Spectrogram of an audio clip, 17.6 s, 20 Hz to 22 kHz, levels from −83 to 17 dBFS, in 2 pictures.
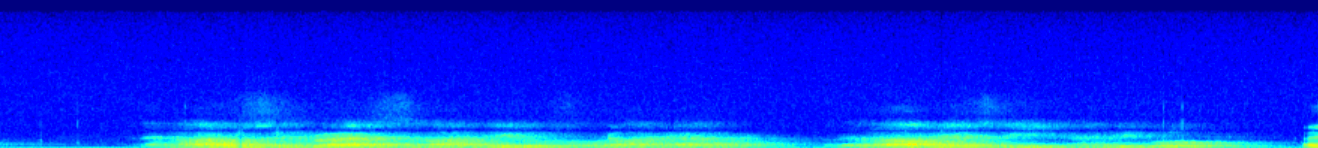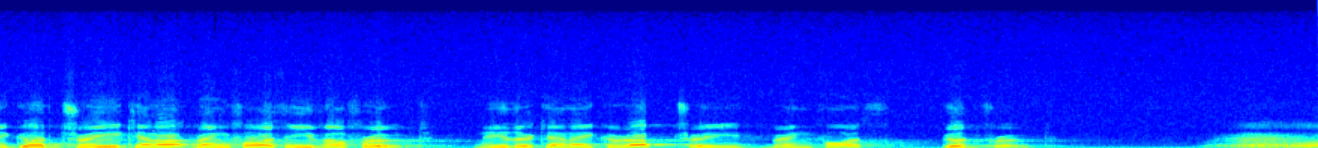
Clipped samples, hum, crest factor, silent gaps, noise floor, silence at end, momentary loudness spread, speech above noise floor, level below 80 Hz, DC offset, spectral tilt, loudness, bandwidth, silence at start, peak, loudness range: under 0.1%; none; 18 dB; none; -48 dBFS; 0 s; 17 LU; 28 dB; -54 dBFS; under 0.1%; -6.5 dB/octave; -22 LUFS; over 20 kHz; 0.95 s; -6 dBFS; 9 LU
